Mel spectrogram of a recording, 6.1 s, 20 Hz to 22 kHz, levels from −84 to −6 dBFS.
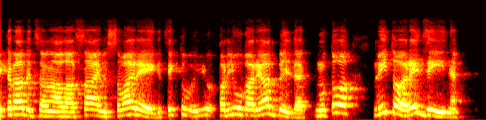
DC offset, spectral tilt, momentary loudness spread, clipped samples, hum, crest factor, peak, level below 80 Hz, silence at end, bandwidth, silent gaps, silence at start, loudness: under 0.1%; -5 dB/octave; 8 LU; under 0.1%; none; 14 dB; 0 dBFS; -56 dBFS; 0.3 s; 9.6 kHz; none; 0 s; -14 LUFS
